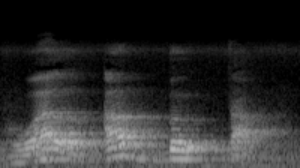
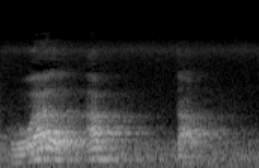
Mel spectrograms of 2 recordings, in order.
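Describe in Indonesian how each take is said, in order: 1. Bunyi b dilepas dengan gema yang memantul. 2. Bunyi b ditutup tanpa memantul sama sekali. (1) "Yang betul" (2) "tidak boleh"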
